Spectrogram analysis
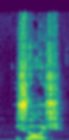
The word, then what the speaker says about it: George: When G is followed by E or I or even Y, then you pronounce it as J. So that's the kind of thing you have in names like George, George, or you have Gilles, Gilles, George.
